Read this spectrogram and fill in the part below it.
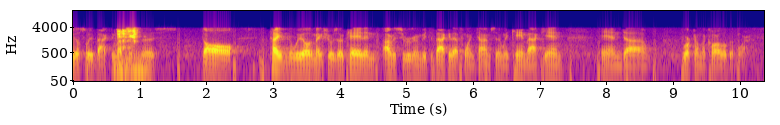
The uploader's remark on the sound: the drivers from 7K Racing call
